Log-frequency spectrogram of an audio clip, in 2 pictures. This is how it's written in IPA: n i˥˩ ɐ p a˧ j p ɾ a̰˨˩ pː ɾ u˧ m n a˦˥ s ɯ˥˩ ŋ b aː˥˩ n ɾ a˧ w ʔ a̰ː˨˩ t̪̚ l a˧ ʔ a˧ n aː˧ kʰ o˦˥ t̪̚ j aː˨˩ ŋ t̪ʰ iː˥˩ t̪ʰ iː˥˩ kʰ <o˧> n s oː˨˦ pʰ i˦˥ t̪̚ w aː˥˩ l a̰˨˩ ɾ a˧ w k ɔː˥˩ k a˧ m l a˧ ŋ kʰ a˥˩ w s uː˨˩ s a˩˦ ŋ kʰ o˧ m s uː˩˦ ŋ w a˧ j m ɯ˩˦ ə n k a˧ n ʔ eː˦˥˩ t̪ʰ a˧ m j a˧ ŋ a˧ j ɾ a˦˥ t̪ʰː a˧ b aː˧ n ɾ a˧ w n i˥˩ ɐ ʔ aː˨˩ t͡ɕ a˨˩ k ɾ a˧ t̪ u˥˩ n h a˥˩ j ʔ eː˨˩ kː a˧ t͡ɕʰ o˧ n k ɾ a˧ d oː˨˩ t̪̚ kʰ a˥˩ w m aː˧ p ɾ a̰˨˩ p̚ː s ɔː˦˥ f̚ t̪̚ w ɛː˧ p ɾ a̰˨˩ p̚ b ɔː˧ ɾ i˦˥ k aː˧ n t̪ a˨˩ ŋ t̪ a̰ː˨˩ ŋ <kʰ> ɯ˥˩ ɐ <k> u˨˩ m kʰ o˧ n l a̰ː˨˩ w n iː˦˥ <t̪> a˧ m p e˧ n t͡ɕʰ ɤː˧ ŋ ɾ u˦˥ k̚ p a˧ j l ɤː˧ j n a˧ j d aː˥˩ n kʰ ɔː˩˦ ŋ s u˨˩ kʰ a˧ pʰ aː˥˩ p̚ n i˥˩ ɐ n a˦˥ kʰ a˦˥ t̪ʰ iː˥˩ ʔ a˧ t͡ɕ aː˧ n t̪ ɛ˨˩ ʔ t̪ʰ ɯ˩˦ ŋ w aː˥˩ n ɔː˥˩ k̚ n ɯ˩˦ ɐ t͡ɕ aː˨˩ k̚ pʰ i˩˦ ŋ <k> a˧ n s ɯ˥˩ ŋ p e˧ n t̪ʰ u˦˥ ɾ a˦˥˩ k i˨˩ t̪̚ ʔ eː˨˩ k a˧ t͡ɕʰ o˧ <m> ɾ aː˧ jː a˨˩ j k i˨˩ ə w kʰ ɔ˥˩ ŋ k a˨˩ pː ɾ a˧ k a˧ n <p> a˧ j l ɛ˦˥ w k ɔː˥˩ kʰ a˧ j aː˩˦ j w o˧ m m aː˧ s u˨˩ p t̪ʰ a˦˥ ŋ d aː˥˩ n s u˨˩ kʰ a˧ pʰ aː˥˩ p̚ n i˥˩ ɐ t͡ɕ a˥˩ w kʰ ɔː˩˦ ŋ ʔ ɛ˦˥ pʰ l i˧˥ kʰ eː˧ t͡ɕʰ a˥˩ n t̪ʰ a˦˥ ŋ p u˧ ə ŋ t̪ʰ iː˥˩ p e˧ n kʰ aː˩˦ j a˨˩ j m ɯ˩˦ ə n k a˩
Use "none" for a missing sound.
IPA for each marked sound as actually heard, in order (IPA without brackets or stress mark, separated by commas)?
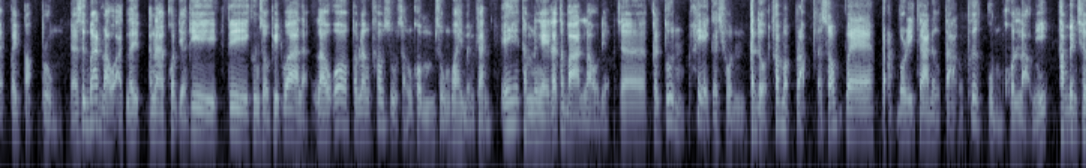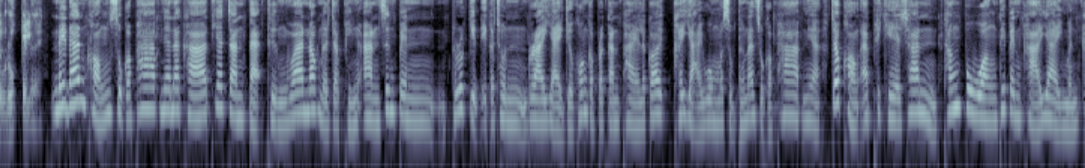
u˧, pʰ, k, t̪ʰ, ʔ, n, pʰ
